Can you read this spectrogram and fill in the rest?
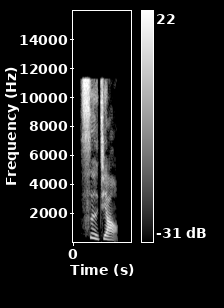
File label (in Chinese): "赐教", Chinese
